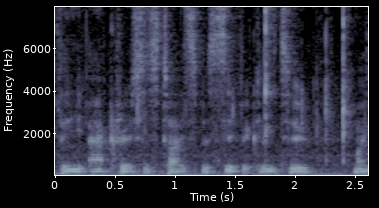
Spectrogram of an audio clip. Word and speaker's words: Acrius: It's not Arcrius. Arcrius. It's Arc. It is spelled. It isn't spelled Arc. It is. It is Acrius, but it's not Arc. It isn't Arc. It is Acrius.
